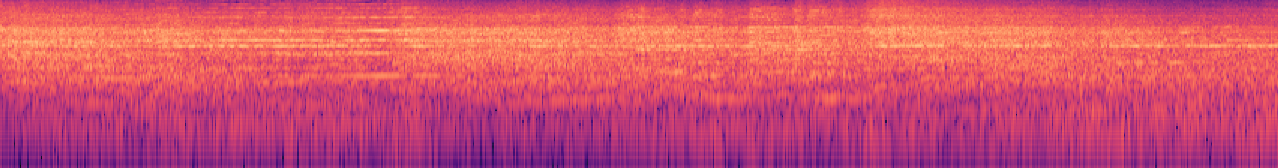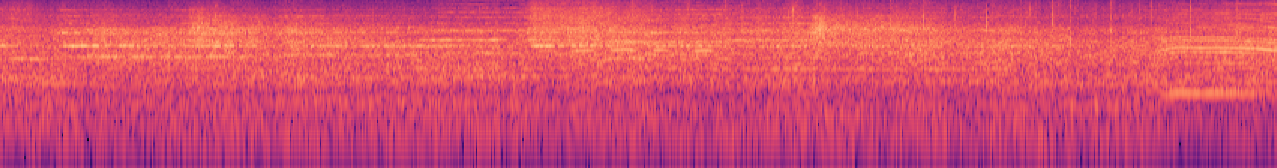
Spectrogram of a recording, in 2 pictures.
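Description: Live rock concert music filling an arena, a dense droning wash with sustained tones and no clear beat.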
